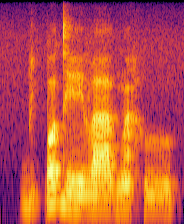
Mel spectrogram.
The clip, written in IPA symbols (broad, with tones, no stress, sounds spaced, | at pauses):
b i˨ k͡p ɔ˦ d eː˨ β aː˨ ɡʷ ã˨ h uː˨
